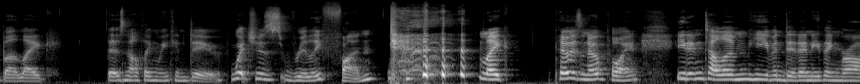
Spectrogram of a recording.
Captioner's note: laughs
